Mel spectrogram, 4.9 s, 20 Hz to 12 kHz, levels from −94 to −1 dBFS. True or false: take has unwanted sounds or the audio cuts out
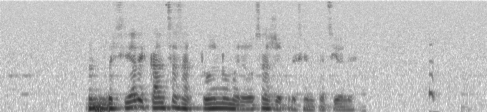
true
